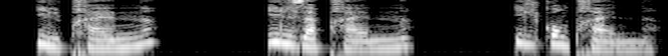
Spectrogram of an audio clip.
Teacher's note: Il y a dans les trois personnes du pluriel une consonne ne qui est absente des trois personnes du singulier.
